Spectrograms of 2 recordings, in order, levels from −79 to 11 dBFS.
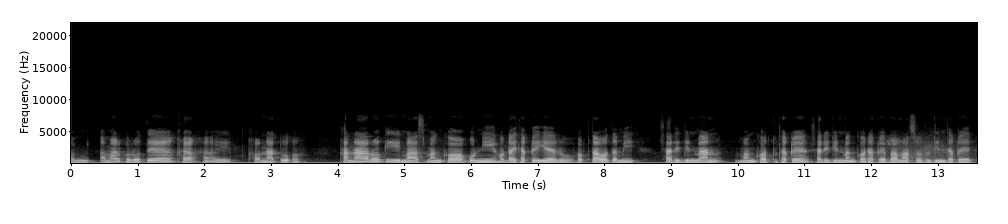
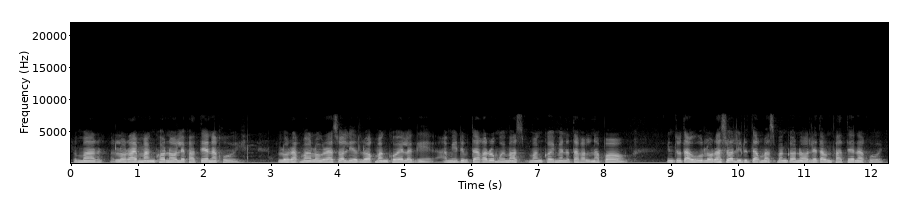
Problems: none marked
